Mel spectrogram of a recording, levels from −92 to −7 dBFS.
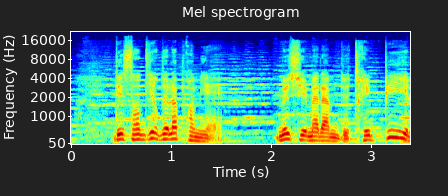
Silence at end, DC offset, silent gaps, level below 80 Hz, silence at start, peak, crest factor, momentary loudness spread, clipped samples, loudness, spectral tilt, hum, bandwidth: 0 s; 0.1%; none; -58 dBFS; 0 s; -2 dBFS; 16 dB; 14 LU; under 0.1%; -17 LUFS; -5 dB/octave; none; 18 kHz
